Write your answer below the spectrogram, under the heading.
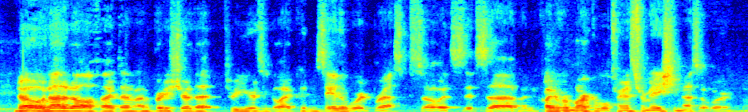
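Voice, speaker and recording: A somewhat breathy man's voice at medium pitch, fairly quick with hardly any pauses, ordinary in pitch variation. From Canada, near Toronto. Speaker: neuroimaging researcher. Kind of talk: expert Q&A interview. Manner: halting, many fillers.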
